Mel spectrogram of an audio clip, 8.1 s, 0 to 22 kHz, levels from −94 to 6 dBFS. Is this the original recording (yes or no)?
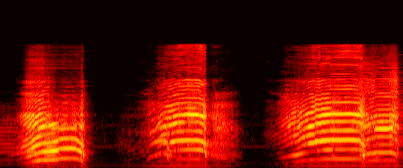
yes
